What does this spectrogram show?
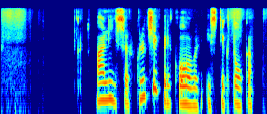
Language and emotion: Russian, sad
